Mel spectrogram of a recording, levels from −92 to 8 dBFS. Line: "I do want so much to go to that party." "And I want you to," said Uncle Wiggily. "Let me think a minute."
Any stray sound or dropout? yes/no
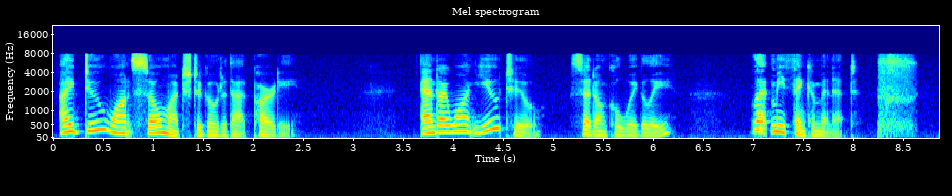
yes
